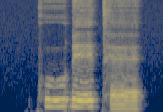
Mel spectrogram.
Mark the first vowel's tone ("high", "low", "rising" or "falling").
high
